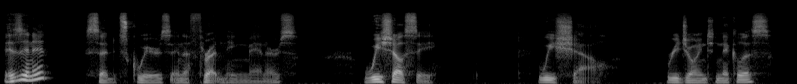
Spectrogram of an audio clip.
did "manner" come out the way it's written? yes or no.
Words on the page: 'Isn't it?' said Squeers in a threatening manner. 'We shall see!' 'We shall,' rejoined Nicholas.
no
